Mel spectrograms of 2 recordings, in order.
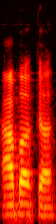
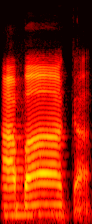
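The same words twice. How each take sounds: First: The vowel after the b is short. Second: The vowel after the b is long. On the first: The speaker calls it wrong. "আমাদের সেন্স কি বলতো" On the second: The speaker calls it right. "এটা হবে আবাকা, ... একটা আলিফ চলে আসছে"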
